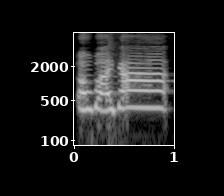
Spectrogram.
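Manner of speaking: high squealed oh my God; sudden high shocked exclamation; shocked gasp. Real, not acted. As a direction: shriek it in disbelief. Shocked reaction to heart attack.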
